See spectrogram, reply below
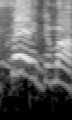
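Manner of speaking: ordinary talk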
